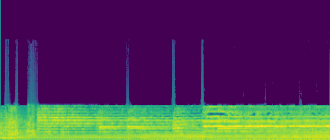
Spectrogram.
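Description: Sustained bell-like tones: a chord rings steadily after laughter stops, with new notes entering about one and two and a half seconds in.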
